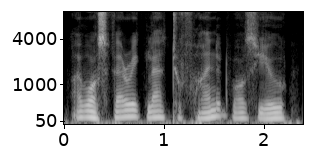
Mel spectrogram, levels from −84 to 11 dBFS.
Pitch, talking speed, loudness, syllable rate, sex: 115 Hz, 225 wpm, -16 LUFS, 4.7 syllables/s, male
